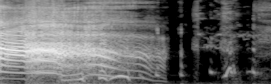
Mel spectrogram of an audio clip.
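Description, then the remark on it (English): A voice imitates the unworldly growl of the Manchester, a winged monster, right before it attacks: one loud, strained, wavering cry about a second and a half long, bending up and down in pitch, followed by faint breathy mouth noises. “Right before the Manchester attacks, you hear its unworldly growl.”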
